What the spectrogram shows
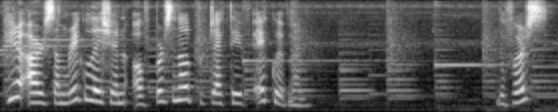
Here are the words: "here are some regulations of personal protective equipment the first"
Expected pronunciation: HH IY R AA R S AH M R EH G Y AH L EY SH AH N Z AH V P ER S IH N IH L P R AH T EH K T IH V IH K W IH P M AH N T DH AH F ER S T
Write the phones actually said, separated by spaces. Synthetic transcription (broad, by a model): HH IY R AA R S AH M R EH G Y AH L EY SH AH N AH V P ER S IH N IH L P R AH T EH K T IH V IH K W IH P M AH N T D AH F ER S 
